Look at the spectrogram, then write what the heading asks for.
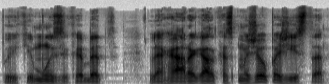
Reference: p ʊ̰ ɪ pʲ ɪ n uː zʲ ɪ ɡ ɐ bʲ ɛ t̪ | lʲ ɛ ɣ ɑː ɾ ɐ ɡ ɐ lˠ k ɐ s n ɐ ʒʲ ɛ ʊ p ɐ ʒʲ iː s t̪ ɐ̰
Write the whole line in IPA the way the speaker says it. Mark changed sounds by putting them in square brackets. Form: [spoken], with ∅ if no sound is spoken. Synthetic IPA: p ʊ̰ ɪ [kʲ] ɪ [m] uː zʲ ɪ [k] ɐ bʲ ɛ t̪ | lʲ ɛ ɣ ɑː ɾ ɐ ɡ ɐ lˠ k ɐ s [m] ɐ ʒʲ ɛ ʊ p ɐ ʒʲ iː s t̪ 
